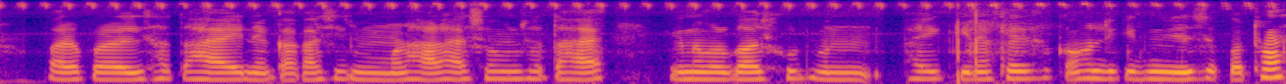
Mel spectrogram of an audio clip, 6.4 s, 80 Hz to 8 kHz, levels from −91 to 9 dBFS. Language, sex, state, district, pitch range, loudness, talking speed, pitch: Hindi, male, Chhattisgarh, Jashpur, 195-215 Hz, -20 LUFS, 120 wpm, 205 Hz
